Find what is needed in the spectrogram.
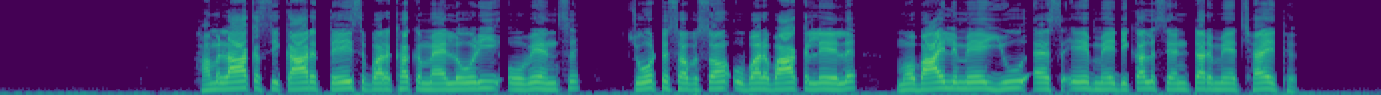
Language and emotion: Maithili, neutral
